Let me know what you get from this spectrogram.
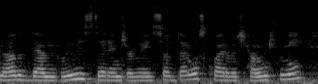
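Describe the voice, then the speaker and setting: A woman speaks at a medium pitch, keeping her intonation fairly even. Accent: Russian. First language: Russian. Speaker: lifestyle vlogger. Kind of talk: casual vlog monologue. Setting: balcony at home. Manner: conversational, many fillers.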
